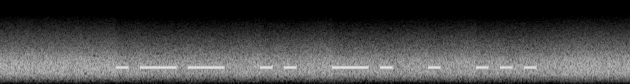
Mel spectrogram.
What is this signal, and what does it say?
Morse code, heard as a keyed tone, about 10 wpm, 800 Hz, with radio static and a narrow filter. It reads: WINES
